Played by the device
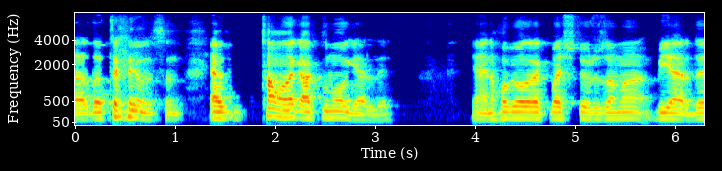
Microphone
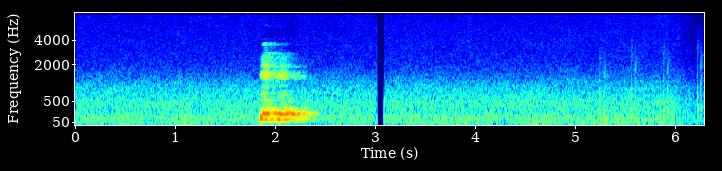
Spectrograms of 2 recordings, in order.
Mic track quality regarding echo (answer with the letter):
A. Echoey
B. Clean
B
